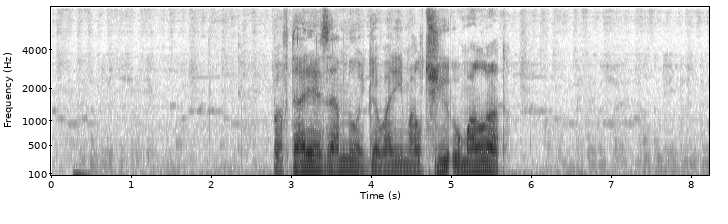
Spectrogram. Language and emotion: Russian, angry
